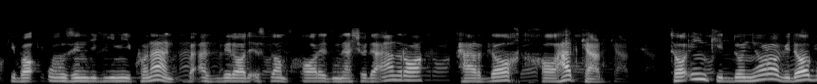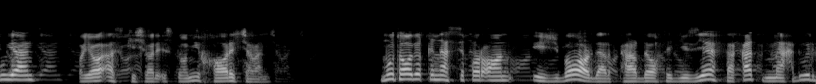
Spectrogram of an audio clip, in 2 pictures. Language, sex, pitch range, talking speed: Persian, male, 150-205 Hz, 135 wpm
